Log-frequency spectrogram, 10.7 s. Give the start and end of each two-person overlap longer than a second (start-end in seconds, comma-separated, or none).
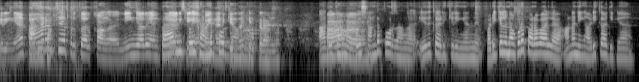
2.7-4.0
